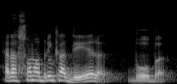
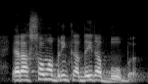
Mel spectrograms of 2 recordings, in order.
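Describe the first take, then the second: First: There is a pause before boba. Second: It is said without a pause before boba. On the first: The listener is being called silly. "com uma vírgula, a entonação muda" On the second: The joke itself is called silly. "esse boba, na verdade, está se referindo à brincadeira"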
